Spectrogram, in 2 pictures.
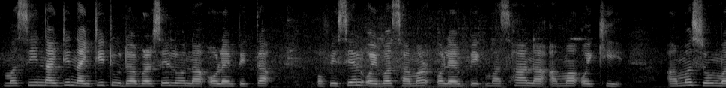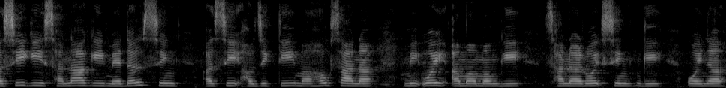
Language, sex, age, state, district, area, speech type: Manipuri, female, 30-45, Manipur, Bishnupur, rural, read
